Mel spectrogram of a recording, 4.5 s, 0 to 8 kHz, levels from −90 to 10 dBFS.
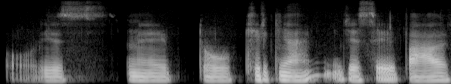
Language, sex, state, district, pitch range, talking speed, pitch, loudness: Hindi, male, Chhattisgarh, Bastar, 90-100 Hz, 105 wpm, 95 Hz, -18 LUFS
